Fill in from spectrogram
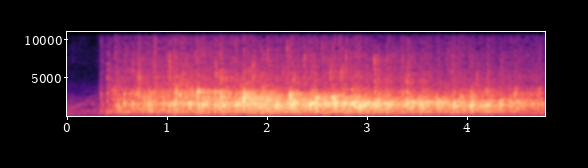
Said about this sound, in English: Okay, people, there's no time for applause.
